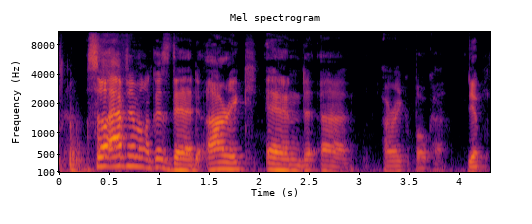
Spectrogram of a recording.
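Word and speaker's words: Ariq Böke: after my uncle's dead aric and uh Eric Boca yep he's called Boca or arik kind of interchangeably but it's Eric Boca and Kublai almost immediately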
